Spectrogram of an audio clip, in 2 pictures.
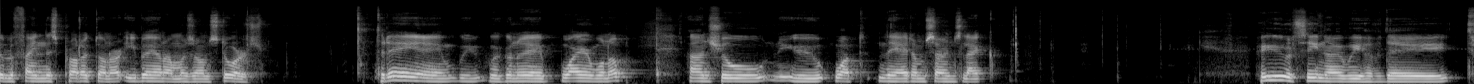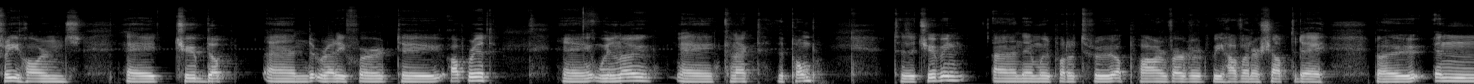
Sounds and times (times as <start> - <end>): Speech: 0.0 - 2.8, 3.6 - 10.0, 12.6 - 19.7, 20.4 - 23.0, 23.7 - 29.4.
